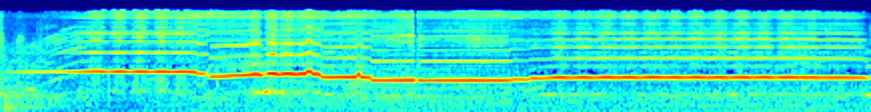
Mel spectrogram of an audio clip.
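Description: Bamboo transverse flute playing a slow, pure-toned melody: a held high note, a few steps down, then a long sustained note that swells and pulses.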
